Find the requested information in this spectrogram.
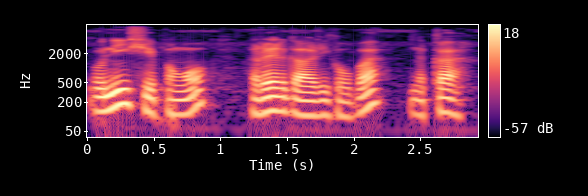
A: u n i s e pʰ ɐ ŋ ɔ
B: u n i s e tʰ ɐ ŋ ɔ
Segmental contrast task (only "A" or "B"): A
